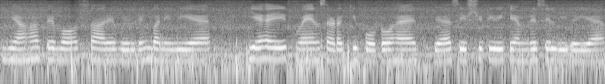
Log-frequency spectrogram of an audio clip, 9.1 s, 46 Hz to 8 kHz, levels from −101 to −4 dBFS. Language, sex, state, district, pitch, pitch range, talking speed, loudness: Hindi, female, Rajasthan, Bikaner, 195 Hz, 190-205 Hz, 145 wpm, -13 LUFS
